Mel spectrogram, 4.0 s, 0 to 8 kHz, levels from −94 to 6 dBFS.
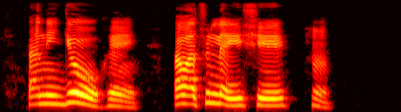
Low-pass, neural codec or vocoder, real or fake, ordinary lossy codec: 7.2 kHz; none; real; none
